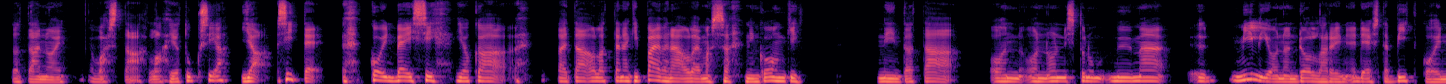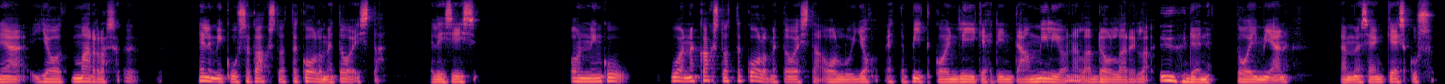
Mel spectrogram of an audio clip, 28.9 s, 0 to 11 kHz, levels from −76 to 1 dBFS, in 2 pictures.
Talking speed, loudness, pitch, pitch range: 100 wpm, -24 LUFS, 120 Hz, 105-135 Hz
